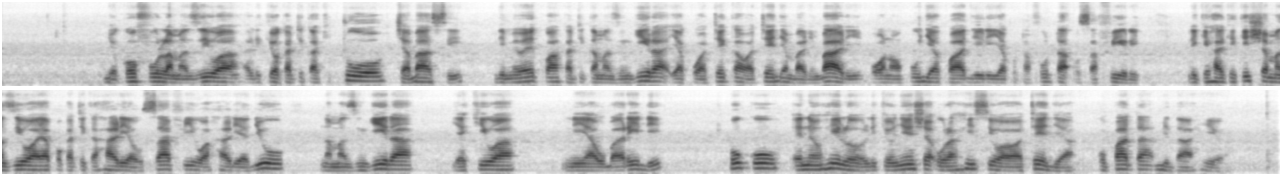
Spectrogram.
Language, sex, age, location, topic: Swahili, male, 18-24, Dar es Salaam, finance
